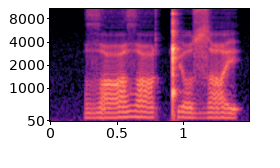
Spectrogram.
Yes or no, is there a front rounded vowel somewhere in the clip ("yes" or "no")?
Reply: yes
